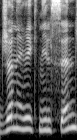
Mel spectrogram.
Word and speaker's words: John-Erich Nielsen: pour cette nouvelle interview j'ai le plaisir d'accueillir John Eric Nielsen j'espère que je prononce bien d'ailleurs c'est parfait d'accord donc qui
